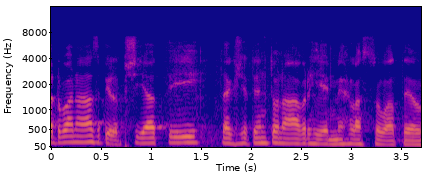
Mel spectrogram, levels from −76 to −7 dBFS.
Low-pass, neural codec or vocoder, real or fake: 7.2 kHz; codec, 16 kHz, 2 kbps, X-Codec, WavLM features, trained on Multilingual LibriSpeech; fake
